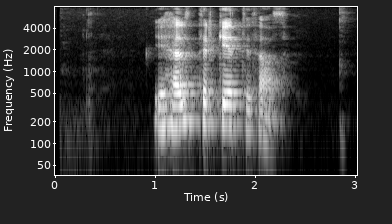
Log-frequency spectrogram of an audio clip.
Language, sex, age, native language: Icelandic, female, 50-59, Icelandic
